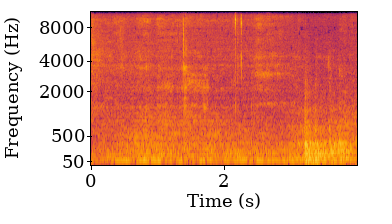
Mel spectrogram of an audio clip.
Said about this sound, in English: Yeah, we got thunder.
